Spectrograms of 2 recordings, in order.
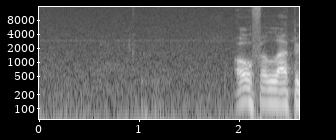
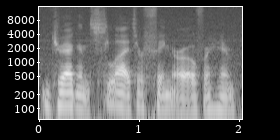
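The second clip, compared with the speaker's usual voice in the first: ordinary delivery, nothing marked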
